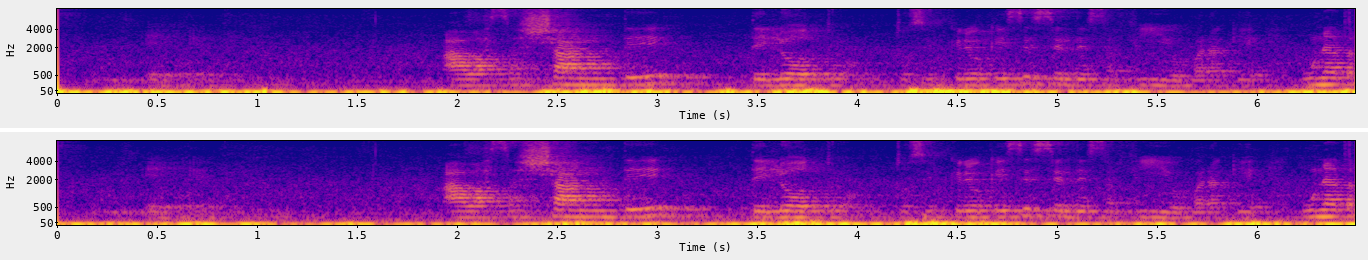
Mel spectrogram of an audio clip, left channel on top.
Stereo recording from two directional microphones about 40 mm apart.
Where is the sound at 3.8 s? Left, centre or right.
Left.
